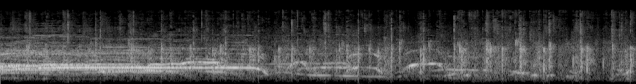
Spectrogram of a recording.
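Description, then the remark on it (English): A crowd bursts into applause with cheers and whoops, loud and steady at first, then fading into scattered clapping and excited voices. “And one of the people from that threesome is sitting right next to me, so applause for her!”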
